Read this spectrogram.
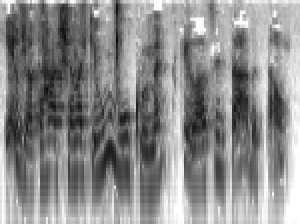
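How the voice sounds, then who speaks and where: Husky woman telling a story. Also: a little high, quick pace. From Salvador, Brazil. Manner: animated, acts out quoted dialogue, swears casually. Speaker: singer. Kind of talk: casual anecdote storytelling. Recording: dull lo-fi recording.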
